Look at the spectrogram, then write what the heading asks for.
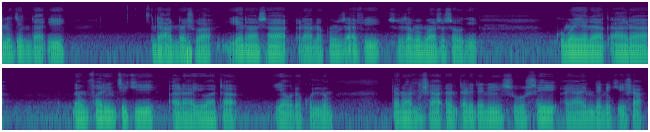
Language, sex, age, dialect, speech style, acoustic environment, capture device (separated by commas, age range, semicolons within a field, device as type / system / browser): Hausa, male, 25-34, Nigeria - Kano, relaxed; focused, people talking, mobile / Linux / Chrome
